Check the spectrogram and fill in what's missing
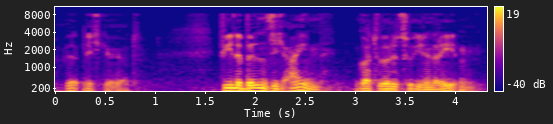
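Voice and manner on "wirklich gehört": "wirklich gehört" much softer, fading; soft repeat. Shown as a demonstration. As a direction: leise nachhallen lassen. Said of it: "ich meine, wirklich gehört". ("wirklich gehört" viel leiser wiederholen)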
